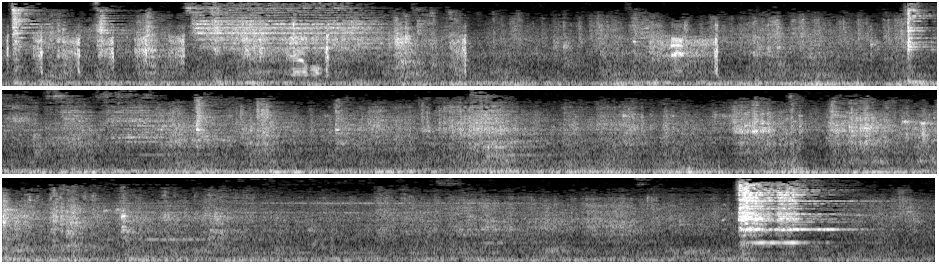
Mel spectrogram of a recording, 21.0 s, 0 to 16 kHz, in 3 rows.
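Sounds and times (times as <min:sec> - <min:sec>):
freight cars clanking: 0:00.0 - 0:21.0
train wheels rumbling on rail: 0:00.0 - 0:21.0.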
